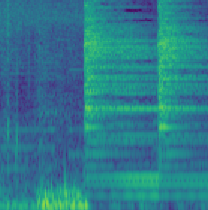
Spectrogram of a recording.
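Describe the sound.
Church bells rung in a bell tower: two loud, bright strikes roughly three-quarters of a second apart, each leaving a long sustained metallic hum with rich overtones, after a brief low rumbling.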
